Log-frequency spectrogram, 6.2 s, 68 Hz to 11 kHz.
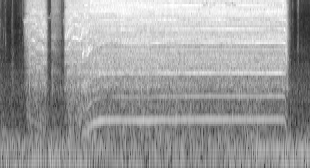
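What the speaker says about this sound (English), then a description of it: "So I've got my 11/32 drill, and we're about to drill it." A power drill with an 11/32 bit whirs up after two short bursts, then runs at a steady loud pitch for about four seconds before cutting off, drilling a broken bolt hole on an 80 Series Land Cruiser.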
